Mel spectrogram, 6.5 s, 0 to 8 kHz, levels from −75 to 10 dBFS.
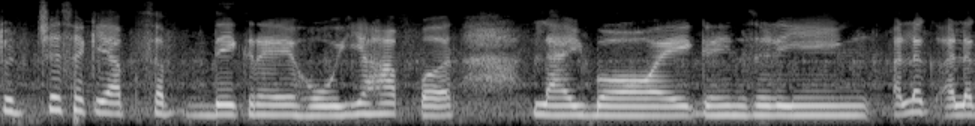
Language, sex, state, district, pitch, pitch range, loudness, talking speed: Hindi, female, Uttar Pradesh, Jyotiba Phule Nagar, 180 Hz, 180-205 Hz, -13 LUFS, 140 wpm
